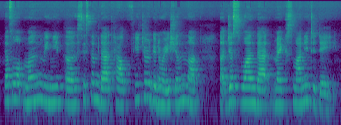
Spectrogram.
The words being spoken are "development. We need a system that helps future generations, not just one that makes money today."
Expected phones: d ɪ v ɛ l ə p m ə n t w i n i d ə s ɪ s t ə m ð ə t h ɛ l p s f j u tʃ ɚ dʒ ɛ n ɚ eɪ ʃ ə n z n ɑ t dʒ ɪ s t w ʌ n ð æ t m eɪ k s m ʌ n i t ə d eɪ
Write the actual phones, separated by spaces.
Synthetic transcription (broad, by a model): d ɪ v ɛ l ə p m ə n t w i n i d ə s ɪ s t ə m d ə t h ɛ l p f j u tʃ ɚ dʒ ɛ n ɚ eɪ ʃ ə n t n ɑ t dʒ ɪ s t w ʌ n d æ t m eɪ k s m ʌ n i t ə d eɪ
